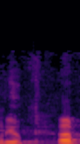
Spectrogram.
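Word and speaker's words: fonio: Funio, is that how it's pronounced? Yes, please. Funio.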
